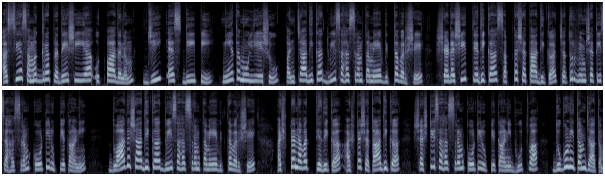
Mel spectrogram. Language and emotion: Sanskrit, neutral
